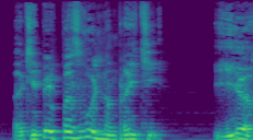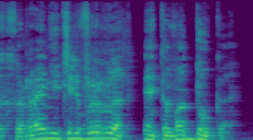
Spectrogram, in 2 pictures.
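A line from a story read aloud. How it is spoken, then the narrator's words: Corsair growling through helmet speakers. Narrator (Russian): прорычал корсар сквозь вокс-динамики шлема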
